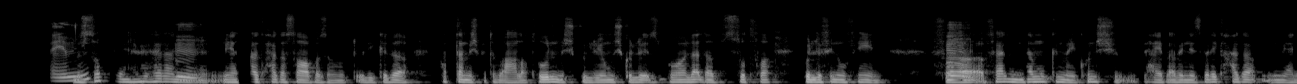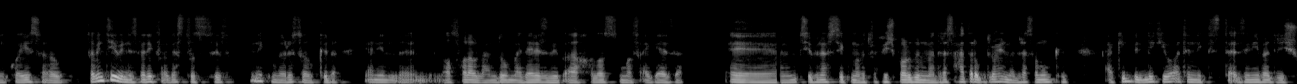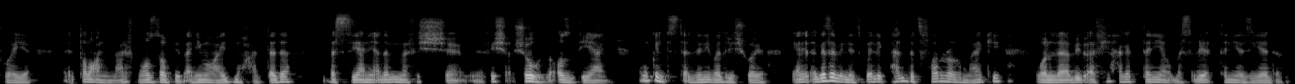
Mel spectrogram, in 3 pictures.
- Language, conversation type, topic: Arabic, advice, إزاي ألاقي وقت لأنشطة ترفيهية رغم إن جدولي مليان؟
- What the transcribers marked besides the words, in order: none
